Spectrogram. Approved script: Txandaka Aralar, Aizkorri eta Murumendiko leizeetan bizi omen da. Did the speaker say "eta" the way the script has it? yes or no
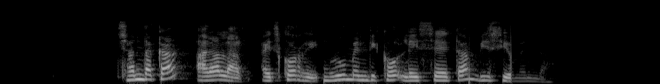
no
